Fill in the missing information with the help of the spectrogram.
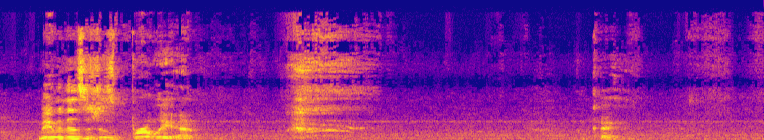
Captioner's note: chuckling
